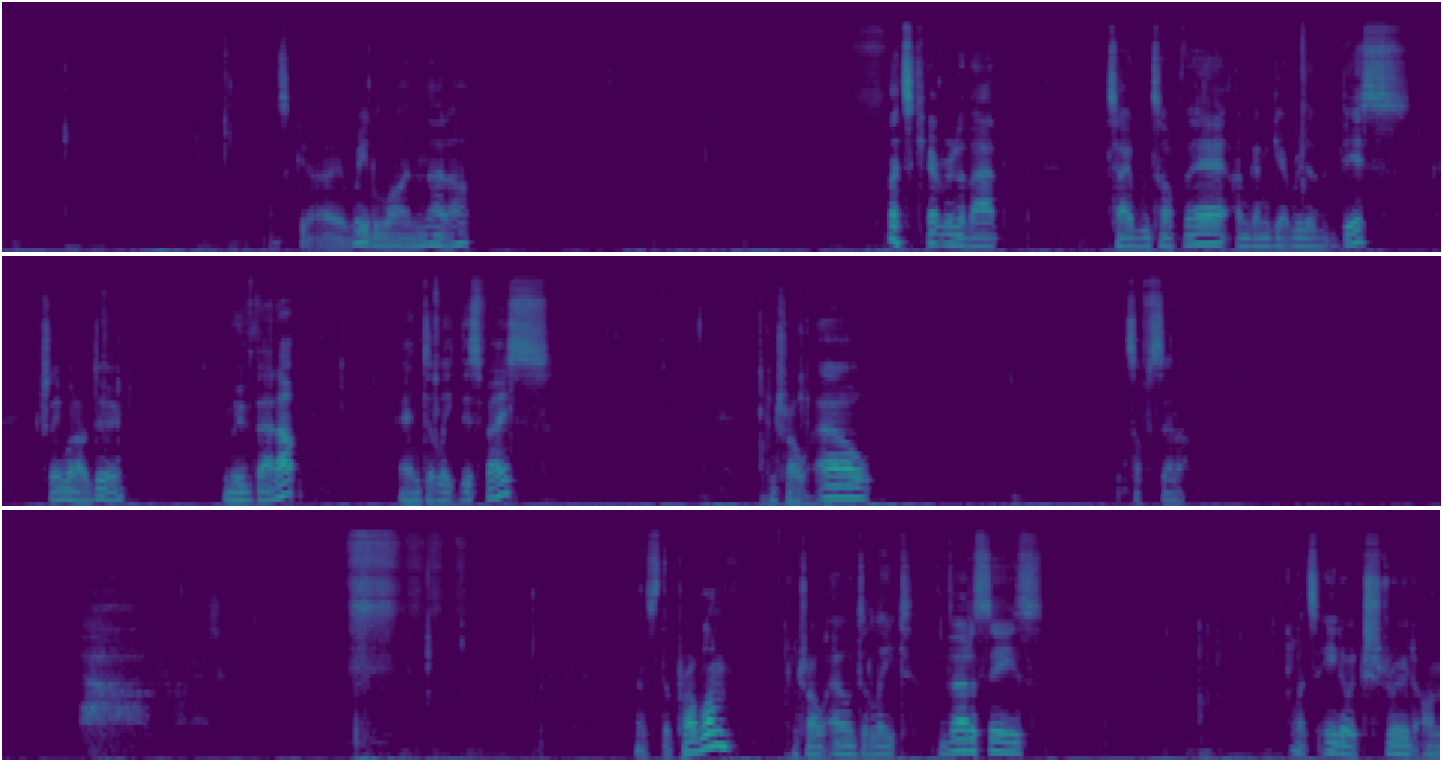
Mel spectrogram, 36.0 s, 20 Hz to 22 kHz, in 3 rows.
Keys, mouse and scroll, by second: 0.6 ctrl+l, 1.7 g, 5.4 scroll down 2, 5.8-7.0 shift+middle drag, 7.0 Delete, 9.1 shift+middle click, 9.5-10.0 scroll up 1, 10.0 right click, 10.2 shift+right click, 10.5 shift+right click, 10.7 shift+right click, 12.8 shift+d, 14.0 right click, 14.3 shift+right click, 14.7 shift+right click, 15.0 middle click, 15.5 shift+right click, 16.2 Delete, 17.1 click, 17.5 right click, 18.4 ctrl+l, 18.7 KP_7, 20.1 scroll up 1, 25.4-27.4 middle drag, 27.4 g, 29.8 right click, 30.6 ctrl+l, 30.9 Delete, 32.8 alt+right click, 34.1 ctrl+l, 34.6 e.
